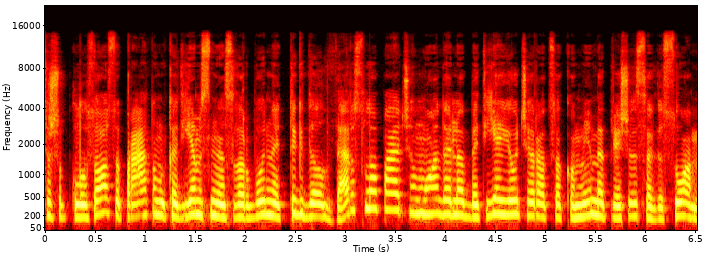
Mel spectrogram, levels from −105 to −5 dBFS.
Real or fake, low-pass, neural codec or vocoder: fake; 14.4 kHz; vocoder, 44.1 kHz, 128 mel bands, Pupu-Vocoder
